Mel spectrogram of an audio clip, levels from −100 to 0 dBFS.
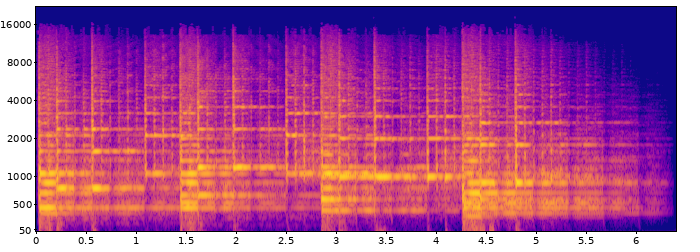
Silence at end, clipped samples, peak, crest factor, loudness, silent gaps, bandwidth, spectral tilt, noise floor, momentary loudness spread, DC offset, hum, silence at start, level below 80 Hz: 0.4 s; under 0.1%; 0 dBFS; 14 dB; -14 LUFS; none; 15 kHz; -1 dB/octave; -43 dBFS; 11 LU; under 0.1%; none; 0 s; -54 dBFS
